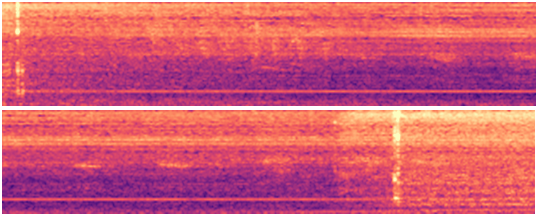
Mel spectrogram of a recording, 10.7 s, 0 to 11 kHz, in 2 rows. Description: Prius alpha 2015, 91k km ac Compressor noise. Its more noisy when outside temperature is very high.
